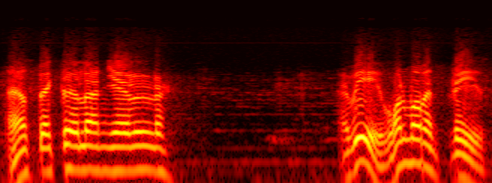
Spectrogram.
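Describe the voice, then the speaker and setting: An actor playing a courteous French police inspector with a French accent, formal and precise, in old-time radio drama style. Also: male voice, on the high side, sing-song, takes it slowly, faint music behind. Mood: formal, measured. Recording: muffled old radio recording.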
